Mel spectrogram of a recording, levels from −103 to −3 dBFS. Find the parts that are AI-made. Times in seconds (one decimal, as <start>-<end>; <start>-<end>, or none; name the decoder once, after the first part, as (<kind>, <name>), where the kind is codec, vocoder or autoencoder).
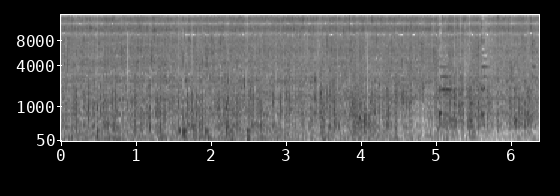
none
